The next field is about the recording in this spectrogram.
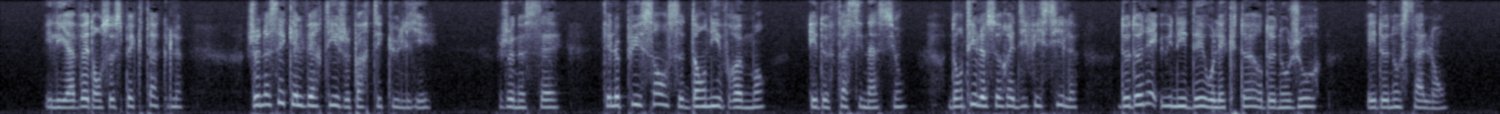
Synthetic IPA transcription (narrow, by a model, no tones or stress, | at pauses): iliavɛd̪ɑ̃səspɛkt̪aklə | ʒənəsɛkʲɛlvɛʁt̪iʒpaʁt̪ikʲylje | ʒənəsɛ | kʲɛlpɥisɑ̃sd̪ɑ̃nivʁəmɑ̃ | ed̪əfasinasjɔ̃ | d̪ɔ̃t̪ilsəʁɛd̪ifisil | d̪əd̪ɔneʔynid̪eolɛkt̪œʁd̪ənoʒuːʁ | ed̪ənosalɔ̃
